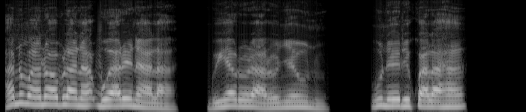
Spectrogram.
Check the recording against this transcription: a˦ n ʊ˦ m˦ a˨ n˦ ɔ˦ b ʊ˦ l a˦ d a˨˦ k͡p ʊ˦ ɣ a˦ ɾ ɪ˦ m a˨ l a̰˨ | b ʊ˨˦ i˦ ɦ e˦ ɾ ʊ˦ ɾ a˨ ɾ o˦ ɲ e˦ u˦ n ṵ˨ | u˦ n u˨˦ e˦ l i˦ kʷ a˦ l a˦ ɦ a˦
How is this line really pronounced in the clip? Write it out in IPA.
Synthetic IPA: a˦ n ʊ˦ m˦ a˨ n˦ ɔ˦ b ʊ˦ l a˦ n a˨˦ k͡p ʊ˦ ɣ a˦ ɾ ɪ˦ n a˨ l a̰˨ | b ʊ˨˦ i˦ ɦ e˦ ɾ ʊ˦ ɾ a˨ ɾ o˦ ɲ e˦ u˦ n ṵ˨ | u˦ n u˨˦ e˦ ɾ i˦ kʷ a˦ l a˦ ɦ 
